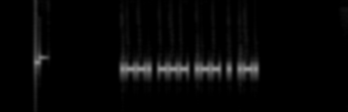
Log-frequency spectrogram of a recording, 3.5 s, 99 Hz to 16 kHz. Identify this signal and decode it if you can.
Morse code, heard as a keyed tone, about 46 wpm, 700 Hz. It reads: POWER
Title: Sentences from Top 500 Words - New Word Drill - 45wpm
